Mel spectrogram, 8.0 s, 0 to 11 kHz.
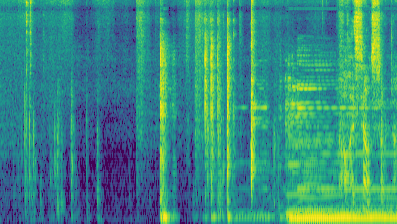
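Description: Electro-Harmonix Small Clone chorus pedal from the 1980s–1990s, a few sparse guitar plucks followed by louder strummed chords swirling with chorus and a long sustained note ringing out near and steady.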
